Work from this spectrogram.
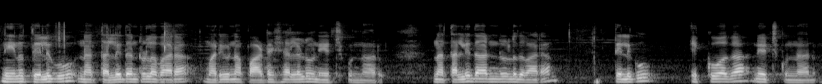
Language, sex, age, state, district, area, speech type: Telugu, male, 18-30, Telangana, Karimnagar, rural, spontaneous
